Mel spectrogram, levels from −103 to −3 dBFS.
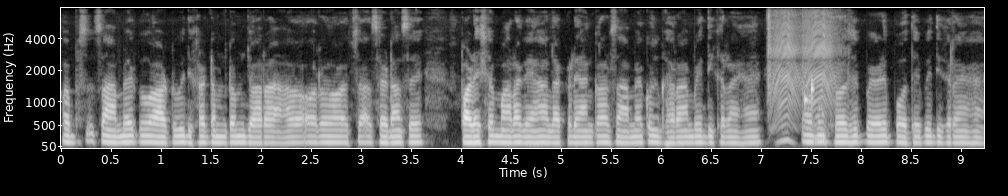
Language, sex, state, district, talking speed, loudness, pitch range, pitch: Hindi, male, Bihar, Katihar, 210 wpm, -20 LUFS, 125-135 Hz, 130 Hz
